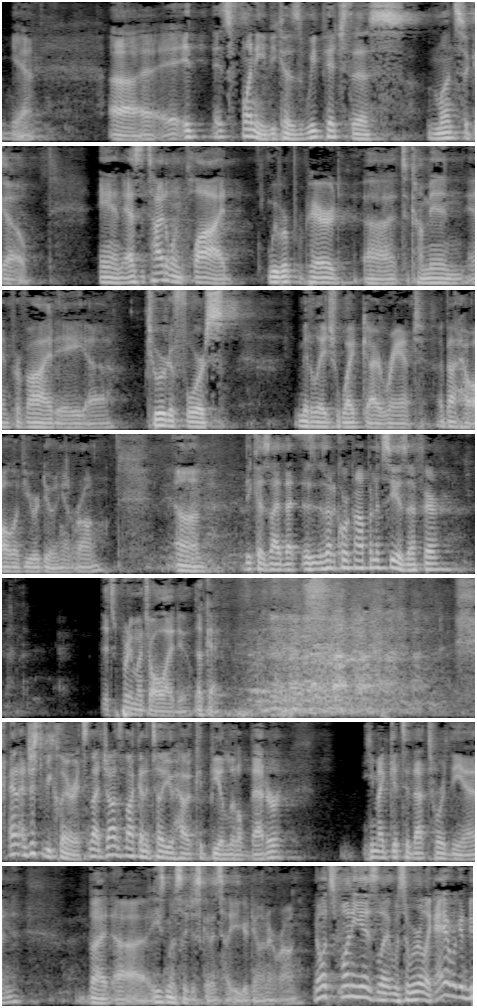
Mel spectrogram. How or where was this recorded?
live audience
